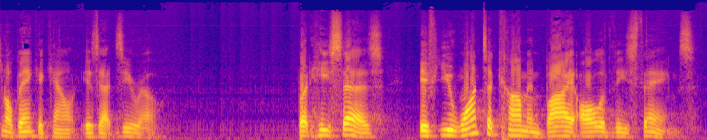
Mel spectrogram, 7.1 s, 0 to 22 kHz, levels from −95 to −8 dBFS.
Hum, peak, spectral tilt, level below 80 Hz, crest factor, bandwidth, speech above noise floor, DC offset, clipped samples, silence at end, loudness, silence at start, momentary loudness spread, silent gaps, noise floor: none; -2 dBFS; -6 dB/octave; -48 dBFS; 14 dB; 16.5 kHz; 38 dB; under 0.1%; under 0.1%; 0.15 s; -16 LUFS; 0 s; 10 LU; none; -53 dBFS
